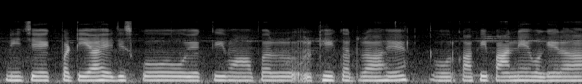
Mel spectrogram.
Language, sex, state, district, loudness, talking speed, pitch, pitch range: Hindi, female, Himachal Pradesh, Shimla, -16 LUFS, 175 wpm, 185 Hz, 180-190 Hz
